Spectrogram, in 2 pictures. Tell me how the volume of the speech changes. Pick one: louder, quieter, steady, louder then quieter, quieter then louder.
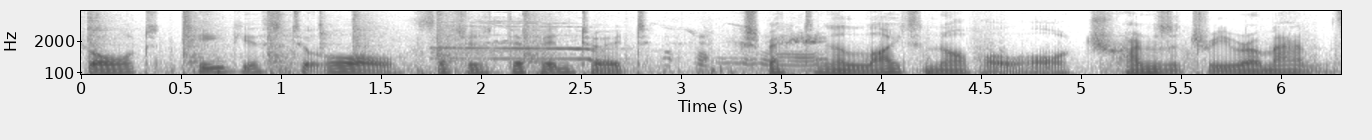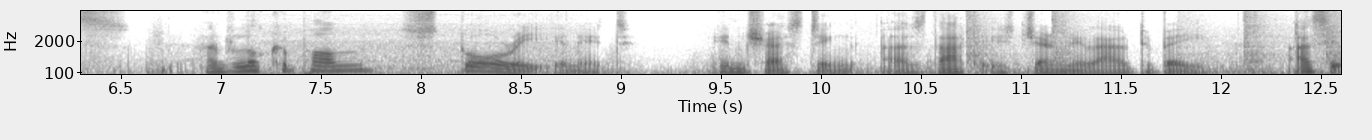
steady.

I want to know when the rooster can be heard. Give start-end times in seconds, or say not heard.
1.7-3.8.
